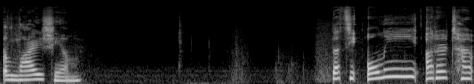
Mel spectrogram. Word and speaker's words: Elysium: The best anglicized pronunciation is Elysium.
